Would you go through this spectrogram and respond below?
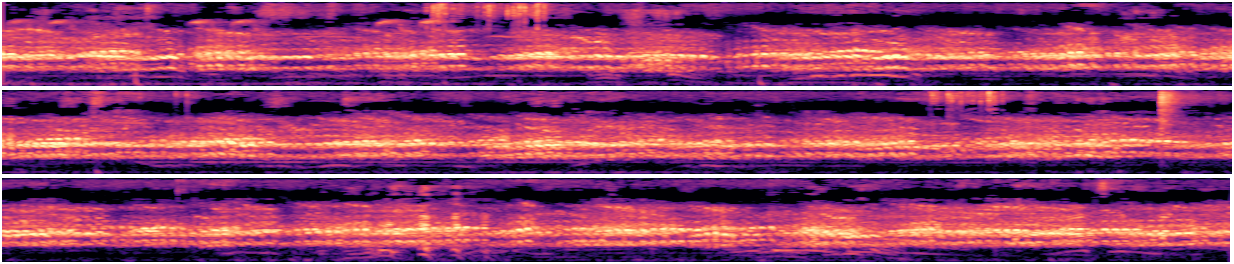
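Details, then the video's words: Pond chorus of frogs calling to mate in spring at Yulgok Arboretum: steady, dense croaking and trilling from numerous animals, unbroken for the whole stretch, with scattered lower notes underneath. "개구리 짝짓기 울음소리(율곡 수목원 연못) Frog mating calls (Yulgok Arboretum Pond)"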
